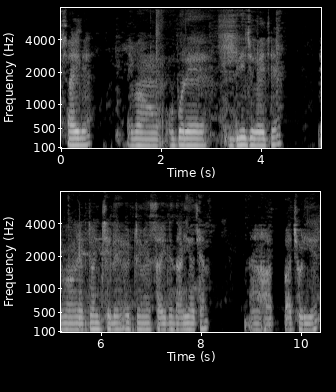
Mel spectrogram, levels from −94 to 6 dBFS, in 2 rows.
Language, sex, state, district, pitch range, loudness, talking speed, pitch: Bengali, male, West Bengal, Paschim Medinipur, 135-145 Hz, -29 LUFS, 110 wpm, 140 Hz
